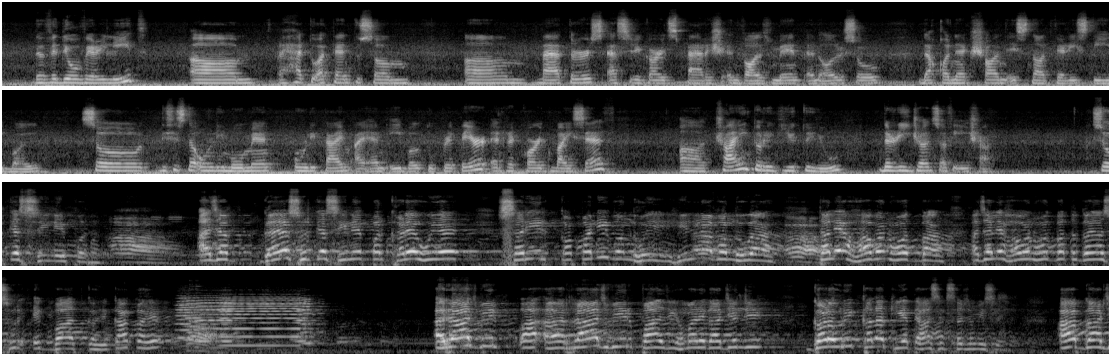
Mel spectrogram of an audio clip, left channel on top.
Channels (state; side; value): different; both; correlation 0.00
